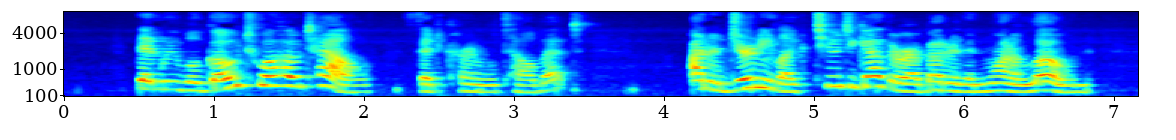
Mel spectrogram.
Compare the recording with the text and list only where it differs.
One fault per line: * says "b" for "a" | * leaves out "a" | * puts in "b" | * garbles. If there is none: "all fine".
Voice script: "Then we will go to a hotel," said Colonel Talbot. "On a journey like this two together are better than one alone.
* leaves out "this"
